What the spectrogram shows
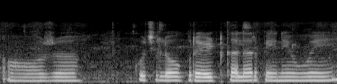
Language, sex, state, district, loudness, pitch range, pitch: Hindi, female, Madhya Pradesh, Bhopal, -17 LUFS, 170-180 Hz, 175 Hz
